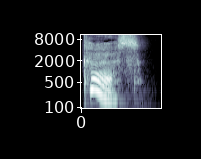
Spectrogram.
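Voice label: "curse", British English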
